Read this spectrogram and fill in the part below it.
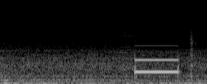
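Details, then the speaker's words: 1986 Nissan 300ZX (R31) digital voice warning system: a steady electronic chime of about half a second in a quiet interior, followed by the spoken "parking brake is on" warning after the door-open announcements. "right door is open right door is open right door is open parking brake is on"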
